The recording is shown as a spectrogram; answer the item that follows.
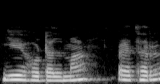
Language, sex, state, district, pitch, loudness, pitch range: Garhwali, female, Uttarakhand, Tehri Garhwal, 210 Hz, -15 LUFS, 195-225 Hz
